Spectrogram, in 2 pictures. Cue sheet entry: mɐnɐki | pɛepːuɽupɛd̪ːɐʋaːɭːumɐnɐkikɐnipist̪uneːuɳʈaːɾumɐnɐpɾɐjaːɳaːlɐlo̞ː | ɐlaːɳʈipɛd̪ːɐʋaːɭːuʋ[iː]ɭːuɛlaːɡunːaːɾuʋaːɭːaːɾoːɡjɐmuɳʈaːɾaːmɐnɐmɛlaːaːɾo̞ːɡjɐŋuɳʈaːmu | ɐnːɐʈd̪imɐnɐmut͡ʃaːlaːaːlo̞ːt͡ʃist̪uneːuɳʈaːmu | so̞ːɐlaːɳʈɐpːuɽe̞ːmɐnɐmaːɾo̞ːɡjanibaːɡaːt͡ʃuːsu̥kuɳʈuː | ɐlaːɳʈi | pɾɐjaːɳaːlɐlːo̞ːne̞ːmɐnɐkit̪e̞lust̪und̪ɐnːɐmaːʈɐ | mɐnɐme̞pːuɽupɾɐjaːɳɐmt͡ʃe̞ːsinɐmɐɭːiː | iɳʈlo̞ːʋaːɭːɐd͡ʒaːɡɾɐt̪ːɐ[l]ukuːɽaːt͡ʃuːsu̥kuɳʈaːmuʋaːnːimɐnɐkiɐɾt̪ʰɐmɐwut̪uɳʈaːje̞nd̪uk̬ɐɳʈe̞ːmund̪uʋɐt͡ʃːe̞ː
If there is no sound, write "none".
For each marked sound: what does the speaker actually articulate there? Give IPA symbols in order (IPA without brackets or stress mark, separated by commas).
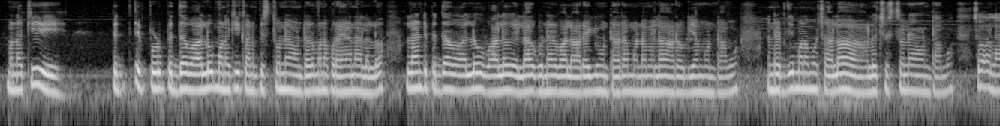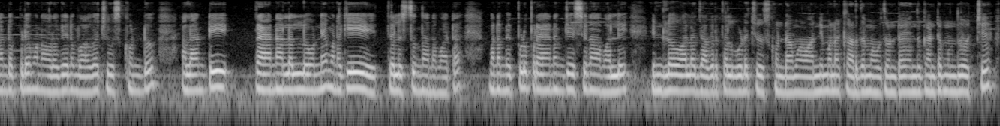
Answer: aː, l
